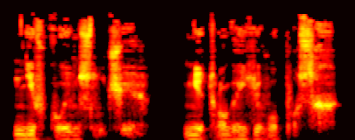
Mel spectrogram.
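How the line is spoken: Muttered. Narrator (Russian): пробормотал он

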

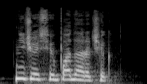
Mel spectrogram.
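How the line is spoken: Chuckling. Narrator (Russian): хохотнул Тимар

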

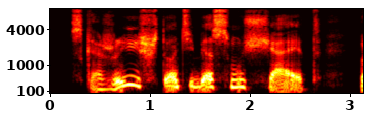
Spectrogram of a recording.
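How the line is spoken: Creaky voice. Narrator (Russian): проскрипела Лумоа

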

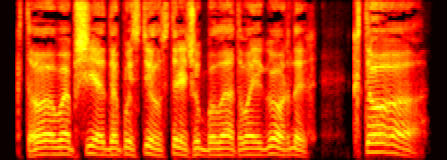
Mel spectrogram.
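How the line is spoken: Old man's weary howl. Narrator (Russian): взвыл старик

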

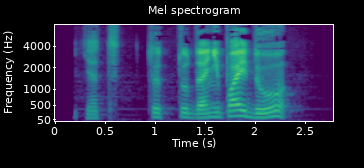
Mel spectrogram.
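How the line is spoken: Slight stammer. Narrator (Russian): немного заикаясь, заявил Витрицкий

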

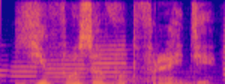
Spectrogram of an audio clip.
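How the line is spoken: Low, earnest. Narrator (Russian): мне вполголоса, как нечто очень важное

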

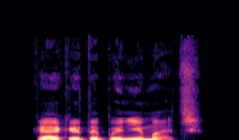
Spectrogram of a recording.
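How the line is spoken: Icy tone. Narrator (Russian): ледяным тоном произнес Генрих

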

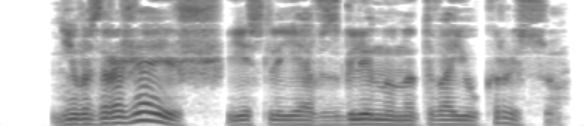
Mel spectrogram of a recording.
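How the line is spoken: Even-voiced question. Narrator (Russian): спросил он ровным голосом

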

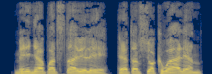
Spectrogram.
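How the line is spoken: Roaring clan leader. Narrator (Russian): взревел глава некогда популярного клана

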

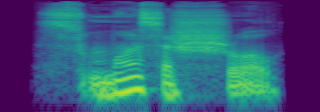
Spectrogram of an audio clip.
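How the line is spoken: Hiss. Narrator (Russian): прошипел Кел

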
